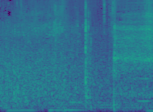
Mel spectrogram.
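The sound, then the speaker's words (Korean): Water sloshes and laps steadily at a river while someone waits after casting a fishing line, a continuous watery wash with a low rumble underneath and two brief splashy slaps partway through; no voices. “출렁출렁 물소리를 들으면서 하염없이 기다린다.”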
